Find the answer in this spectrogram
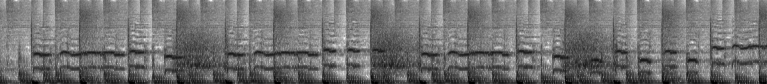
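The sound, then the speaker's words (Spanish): Rooster crowing sounds over a loud, steady, beat-driven music track, with the crows recurring in a rhythmic pattern as part of the song. “Il gallo, poi mi raccomando, essere più chiari, eh, perché anche il testo.”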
